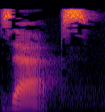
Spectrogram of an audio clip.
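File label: "Zaps", English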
